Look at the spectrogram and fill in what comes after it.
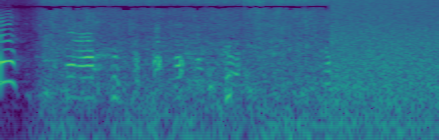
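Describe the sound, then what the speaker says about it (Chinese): A powerful waterfall at Lovers' Lake in Pingtung roars as a dense, loud wash of noise, with brief voices and splashy tones in the first couple of seconds before the steady rush continues alone. "因为瀑布水实在太大"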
